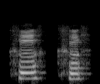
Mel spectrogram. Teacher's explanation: the hard k, so it comes from the back of the throat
